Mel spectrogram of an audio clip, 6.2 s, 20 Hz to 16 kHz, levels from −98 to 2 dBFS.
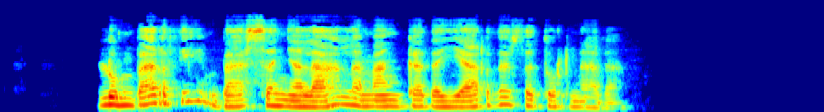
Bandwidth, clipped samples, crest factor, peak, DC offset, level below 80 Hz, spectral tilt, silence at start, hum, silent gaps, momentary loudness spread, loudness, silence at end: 9.4 kHz; under 0.1%; 20 dB; 0 dBFS; under 0.1%; -64 dBFS; -4.5 dB/octave; 0.75 s; none; none; 13 LU; -19 LUFS; 1.55 s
